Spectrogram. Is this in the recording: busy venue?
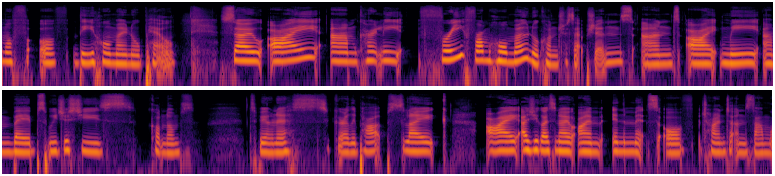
no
